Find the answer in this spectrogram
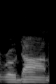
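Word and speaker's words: Rodón: rodon pitched uh which his name should be rodon he even spells it with the accent over the oh why he pronounces it Rodan I don't know but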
